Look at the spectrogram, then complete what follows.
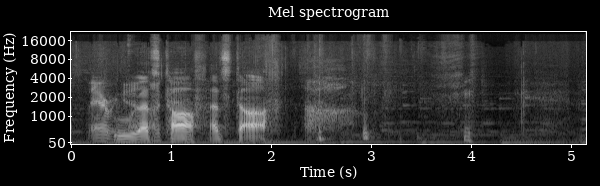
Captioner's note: laughs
